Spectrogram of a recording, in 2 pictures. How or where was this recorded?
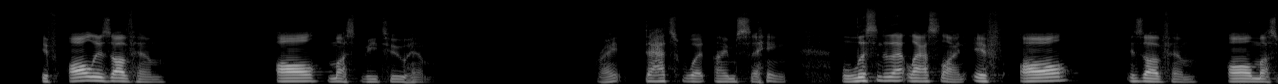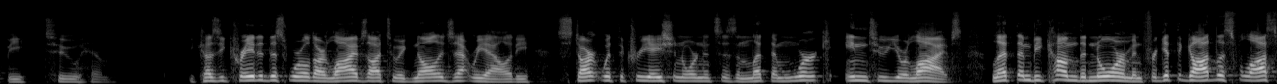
large echoing room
